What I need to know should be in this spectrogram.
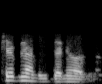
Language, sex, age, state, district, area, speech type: Telugu, male, 18-30, Andhra Pradesh, Sri Balaji, urban, conversation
